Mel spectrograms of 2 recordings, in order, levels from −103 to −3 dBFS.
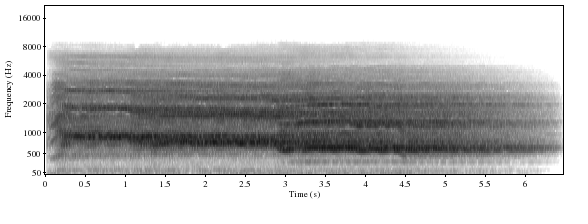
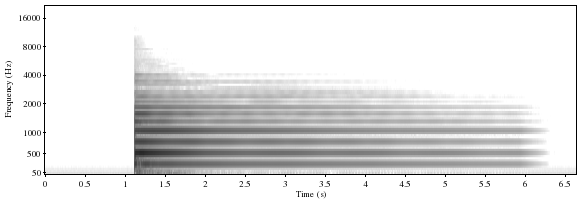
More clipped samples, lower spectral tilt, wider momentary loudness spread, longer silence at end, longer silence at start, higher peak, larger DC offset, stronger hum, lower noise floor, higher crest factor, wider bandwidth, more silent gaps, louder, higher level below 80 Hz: neither; second, -0.5 dB/octave vs -4.5 dB/octave; second, 13 LU vs 27 LU; second, 0.3 s vs 2.45 s; second, 0.05 s vs 1.1 s; first, -6 dBFS vs -14 dBFS; neither; neither; second, -41 dBFS vs under -90 dBFS; second, 14 dB vs 22 dB; first, 7.2 kHz vs 4.3 kHz; neither; first, -18 LUFS vs -29 LUFS; about the same, -68 dBFS vs -68 dBFS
